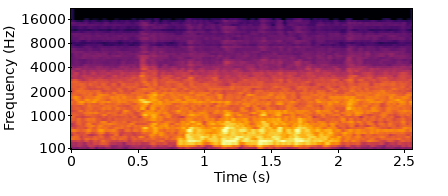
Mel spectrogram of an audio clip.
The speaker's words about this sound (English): At about 4:15 in the morning, we recorded the sound of the door being opened again. Although this was similar to the previous one, it lacked the squeak of the bolt.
